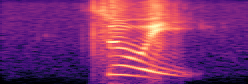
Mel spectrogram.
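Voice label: "zui4", Mandarin Chinese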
